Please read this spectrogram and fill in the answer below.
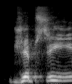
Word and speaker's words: JYPSI: Um gypsy, it's there's a there's a reference here uh because it is spelled a little differently than we we think if we hear gypsy, but it's uh jy um psi.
